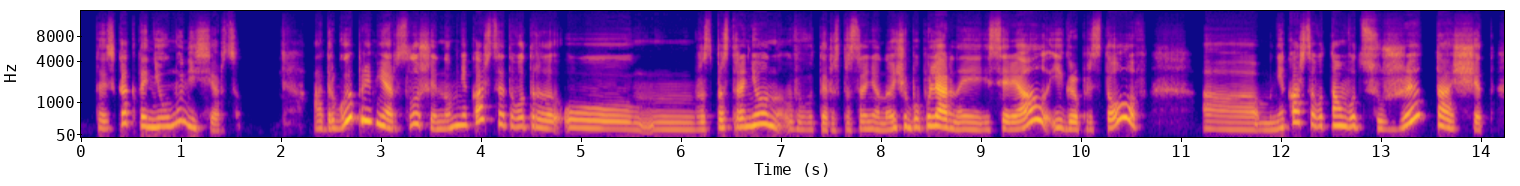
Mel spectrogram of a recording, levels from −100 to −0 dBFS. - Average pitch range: No, wide, 6.8 semitones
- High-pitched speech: Yes, high, 200 Hz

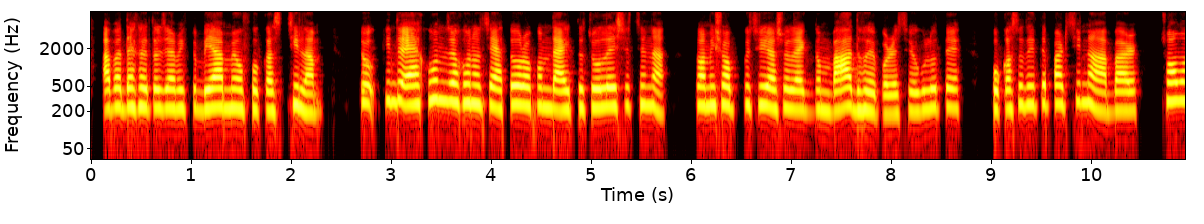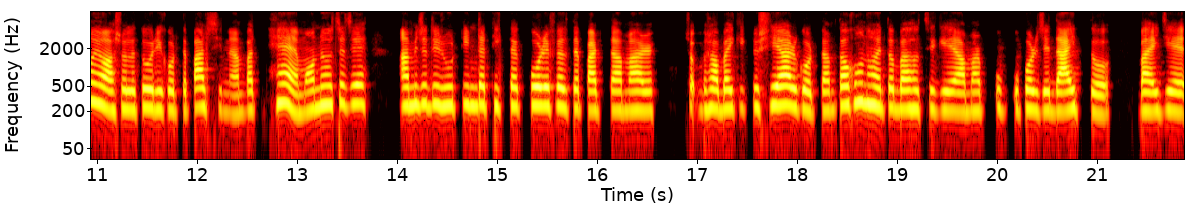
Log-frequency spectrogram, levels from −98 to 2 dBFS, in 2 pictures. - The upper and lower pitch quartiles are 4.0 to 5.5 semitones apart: No, average, 3.0 semitones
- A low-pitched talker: No, high, 225 Hz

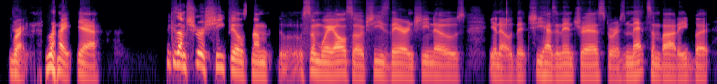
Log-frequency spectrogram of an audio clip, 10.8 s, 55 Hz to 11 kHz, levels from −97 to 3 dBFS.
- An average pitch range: Yes, average, 3.3 semitones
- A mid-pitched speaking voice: No, low, 100 Hz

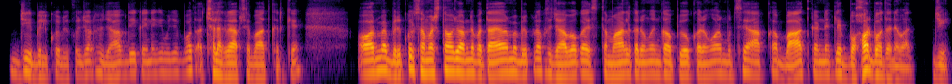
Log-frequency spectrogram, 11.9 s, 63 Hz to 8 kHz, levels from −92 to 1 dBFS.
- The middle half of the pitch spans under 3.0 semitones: Yes, narrow, 2.6 semitones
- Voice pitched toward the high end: No, low, 115 Hz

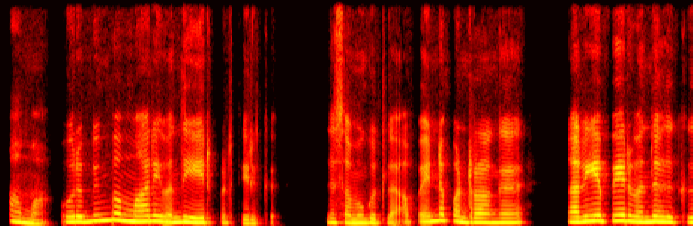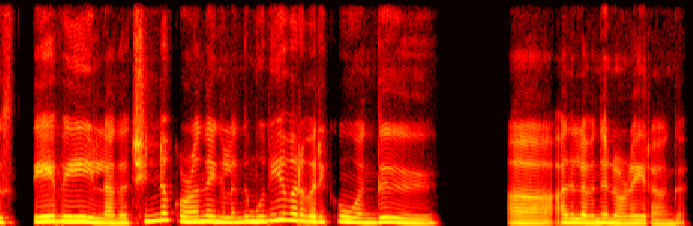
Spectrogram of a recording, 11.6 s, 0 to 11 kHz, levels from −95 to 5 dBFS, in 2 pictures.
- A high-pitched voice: Yes, high, 235 Hz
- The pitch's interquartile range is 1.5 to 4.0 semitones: No, average, 4.7 semitones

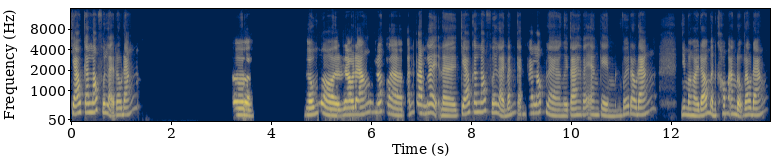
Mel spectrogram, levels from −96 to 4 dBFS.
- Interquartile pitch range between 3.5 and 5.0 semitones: Yes, average, 4.6 semitones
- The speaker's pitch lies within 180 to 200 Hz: No, high, 230 Hz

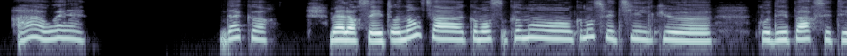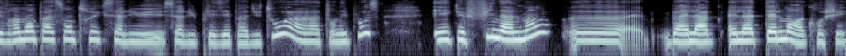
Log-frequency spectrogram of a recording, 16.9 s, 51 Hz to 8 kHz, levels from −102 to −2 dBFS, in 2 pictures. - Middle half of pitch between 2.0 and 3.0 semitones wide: No, average, 3.4 semitones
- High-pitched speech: Yes, high, 225 Hz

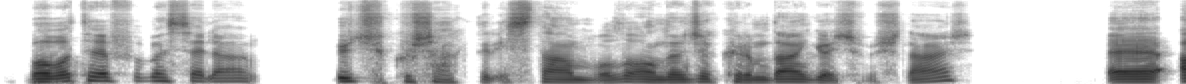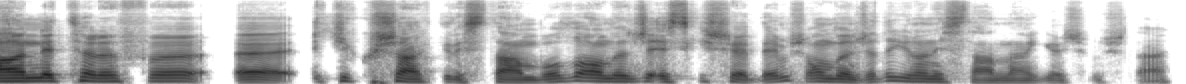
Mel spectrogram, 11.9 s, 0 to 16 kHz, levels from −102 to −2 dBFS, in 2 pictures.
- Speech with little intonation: No, average, 4.6 semitones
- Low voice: Yes, low, 120 Hz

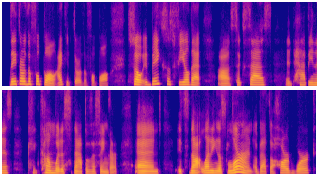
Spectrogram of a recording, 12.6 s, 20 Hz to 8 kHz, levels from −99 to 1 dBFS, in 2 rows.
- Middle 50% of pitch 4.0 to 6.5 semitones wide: Yes, average, 4.4 semitones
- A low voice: No, medium, 185 Hz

